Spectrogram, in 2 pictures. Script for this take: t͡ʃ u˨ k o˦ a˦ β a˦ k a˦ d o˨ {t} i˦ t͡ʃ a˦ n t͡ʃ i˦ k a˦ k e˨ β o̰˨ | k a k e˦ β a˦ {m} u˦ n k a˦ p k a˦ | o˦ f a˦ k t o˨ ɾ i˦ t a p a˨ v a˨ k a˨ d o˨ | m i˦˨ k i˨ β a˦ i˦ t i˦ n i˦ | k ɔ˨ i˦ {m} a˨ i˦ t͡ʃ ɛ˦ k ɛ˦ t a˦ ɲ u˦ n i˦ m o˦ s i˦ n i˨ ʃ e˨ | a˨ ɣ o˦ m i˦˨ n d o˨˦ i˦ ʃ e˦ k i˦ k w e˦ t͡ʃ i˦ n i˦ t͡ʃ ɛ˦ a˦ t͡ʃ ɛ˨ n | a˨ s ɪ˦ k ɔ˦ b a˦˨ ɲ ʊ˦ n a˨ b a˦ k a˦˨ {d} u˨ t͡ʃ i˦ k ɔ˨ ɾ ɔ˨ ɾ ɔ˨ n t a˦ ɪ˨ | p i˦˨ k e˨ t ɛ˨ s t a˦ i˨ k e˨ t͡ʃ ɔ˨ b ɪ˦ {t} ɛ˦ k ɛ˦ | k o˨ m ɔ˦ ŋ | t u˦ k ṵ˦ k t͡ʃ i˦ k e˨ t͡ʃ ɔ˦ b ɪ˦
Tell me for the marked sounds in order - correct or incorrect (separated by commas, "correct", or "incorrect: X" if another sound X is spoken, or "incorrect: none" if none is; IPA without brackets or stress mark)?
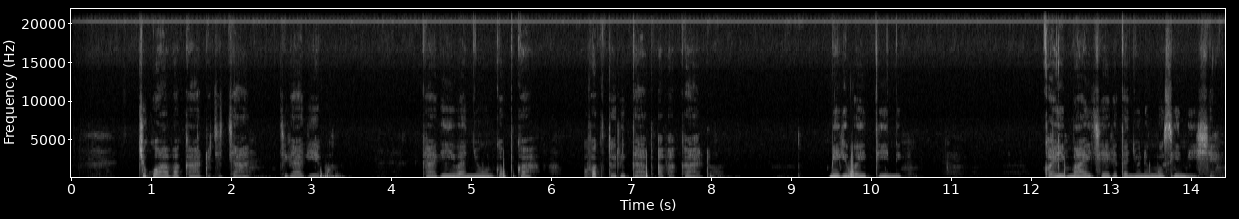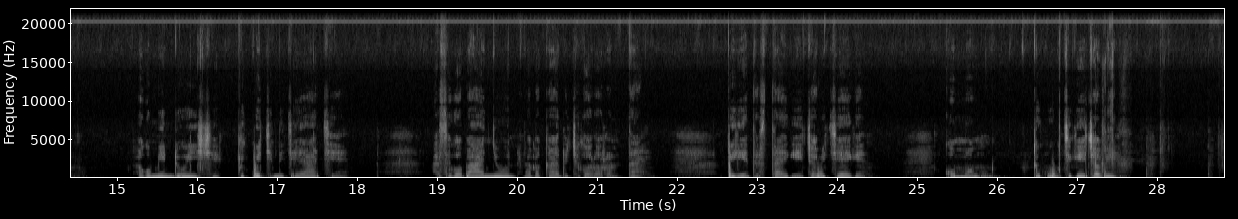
incorrect: t͡ʃ, incorrect: ɲ, correct, correct, incorrect: t͡ʃ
